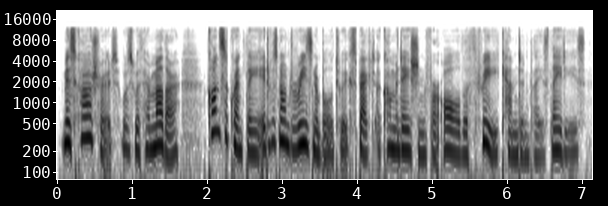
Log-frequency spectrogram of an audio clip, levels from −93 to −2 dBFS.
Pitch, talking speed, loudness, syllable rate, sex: 215 Hz, 175 wpm, -19 LUFS, 5.8 syllables/s, female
